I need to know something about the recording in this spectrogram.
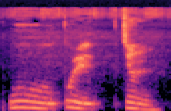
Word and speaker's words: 우울증: So when you read, each word is like this. Each syllable. 우. 우. 울. 울. 증. 증. It's not 증. 증. 증. But when you pronounce it, it's gonna turn into this double G.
